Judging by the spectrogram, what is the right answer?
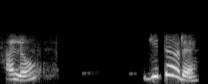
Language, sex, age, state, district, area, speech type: Kannada, female, 45-60, Karnataka, Dharwad, rural, conversation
